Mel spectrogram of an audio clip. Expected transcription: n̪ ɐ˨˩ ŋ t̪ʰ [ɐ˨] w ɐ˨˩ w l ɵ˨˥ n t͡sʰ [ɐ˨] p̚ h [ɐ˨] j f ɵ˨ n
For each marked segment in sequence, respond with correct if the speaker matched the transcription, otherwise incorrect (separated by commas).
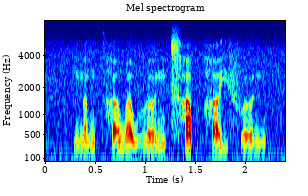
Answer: incorrect, incorrect, correct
